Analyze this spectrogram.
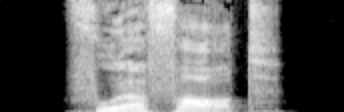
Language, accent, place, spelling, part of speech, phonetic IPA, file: German, Germany, Berlin, fuhr fort, verb, [ˌfuːɐ̯ ˈfɔʁt], De-fuhr fort.ogg
- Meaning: first/third-person singular preterite of fortfahren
